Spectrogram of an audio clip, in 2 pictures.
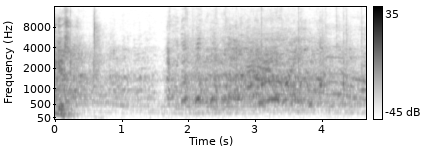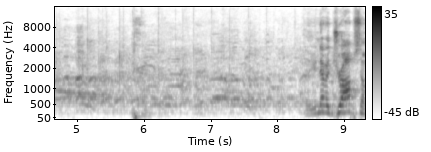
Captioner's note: laughter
